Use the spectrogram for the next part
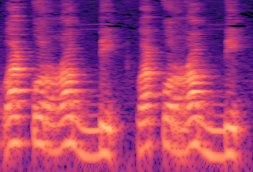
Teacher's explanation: Lamnya tidak perlu dibaca, tidak perlu wakul robbi, tapi wakur robbi masuk ke dalam huruf ro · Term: idgham mutaqaribain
